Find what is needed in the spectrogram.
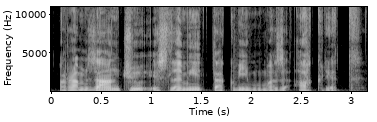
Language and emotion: Kashmiri, neutral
